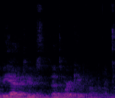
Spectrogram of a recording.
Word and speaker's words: Beatitudes: now maybe you wonder what is a b attitude because it sounds different than the way it's spelled if you were a child maybe you think it's a b with an attitude what is that what's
